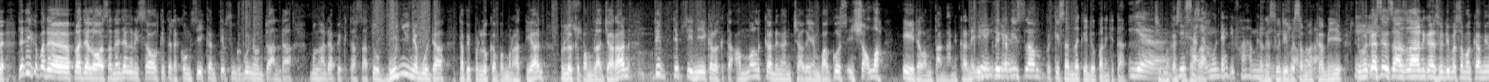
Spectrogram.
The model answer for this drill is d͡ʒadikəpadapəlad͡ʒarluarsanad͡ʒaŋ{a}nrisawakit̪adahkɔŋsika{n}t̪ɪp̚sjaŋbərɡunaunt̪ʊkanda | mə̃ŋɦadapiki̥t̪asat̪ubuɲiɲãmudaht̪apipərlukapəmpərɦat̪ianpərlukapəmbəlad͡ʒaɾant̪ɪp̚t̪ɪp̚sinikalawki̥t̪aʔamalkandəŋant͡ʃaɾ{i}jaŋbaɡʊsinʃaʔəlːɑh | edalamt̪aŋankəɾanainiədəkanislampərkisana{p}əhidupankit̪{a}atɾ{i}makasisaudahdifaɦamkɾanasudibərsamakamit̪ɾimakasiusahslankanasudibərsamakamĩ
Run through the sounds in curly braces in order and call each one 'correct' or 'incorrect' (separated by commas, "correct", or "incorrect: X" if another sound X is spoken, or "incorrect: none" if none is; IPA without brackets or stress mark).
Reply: correct, correct, incorrect: a, incorrect: k, correct, correct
